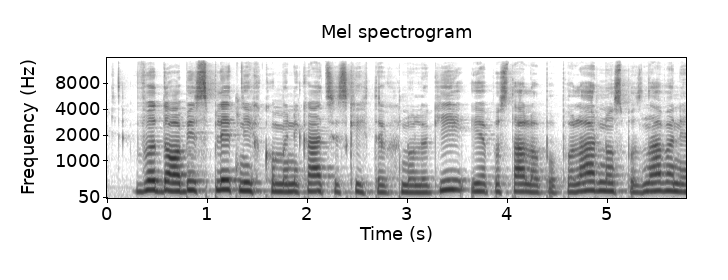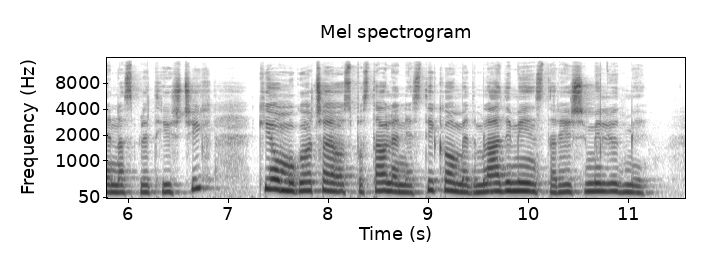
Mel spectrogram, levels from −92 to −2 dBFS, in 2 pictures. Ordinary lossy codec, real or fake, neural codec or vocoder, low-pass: none; fake; vocoder, 44.1 kHz, 128 mel bands every 512 samples, BigVGAN v2; 14.4 kHz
